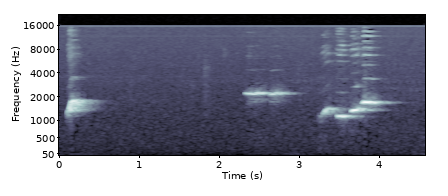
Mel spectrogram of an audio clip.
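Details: Congo grey parrot at home in Diebach near Hammelburg, Germany, 4 April 2012, whistling a varied phrase: a short rising note, a steady high tone, then a wavering run of stepped notes.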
